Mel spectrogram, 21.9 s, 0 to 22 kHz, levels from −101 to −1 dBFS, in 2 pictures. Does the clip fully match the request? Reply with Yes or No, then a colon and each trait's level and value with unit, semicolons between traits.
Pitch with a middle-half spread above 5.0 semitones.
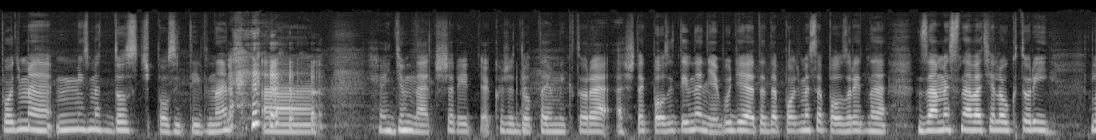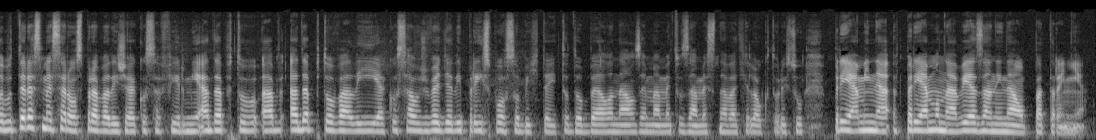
No: average, 2.7 semitones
